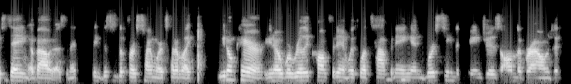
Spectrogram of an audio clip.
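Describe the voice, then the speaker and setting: Low-voiced Saudi woman on a video call. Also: dull audio. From Saudi Arabia. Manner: animated, laughs often, talks in quick bursts with many fillers. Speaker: interview guest, author and consultancy founder. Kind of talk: casual video-call interview.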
